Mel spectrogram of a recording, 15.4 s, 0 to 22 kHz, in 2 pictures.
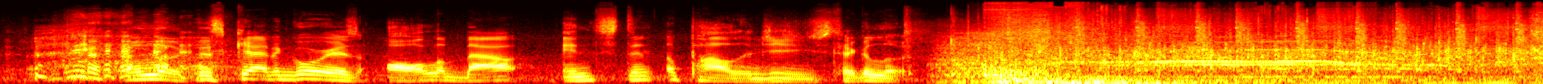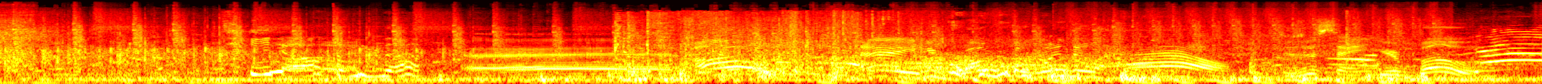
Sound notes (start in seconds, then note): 5.0 audience cheering and clapping; 6.7 upbeat music; 10.8 glass shattering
